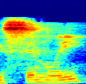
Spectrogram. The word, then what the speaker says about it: Simly: Simil? Yeah, so it's basically Simly. So it's kind of a play on simulate.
